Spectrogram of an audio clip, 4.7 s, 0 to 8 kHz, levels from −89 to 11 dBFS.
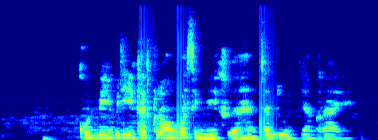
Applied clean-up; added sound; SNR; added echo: none; Fart; 15 dB; reverberation time 0.2 s.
